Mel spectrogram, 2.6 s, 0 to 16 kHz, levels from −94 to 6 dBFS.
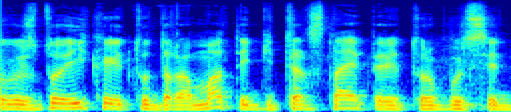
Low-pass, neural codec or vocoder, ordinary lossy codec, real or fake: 14.4 kHz; none; Opus, 64 kbps; real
